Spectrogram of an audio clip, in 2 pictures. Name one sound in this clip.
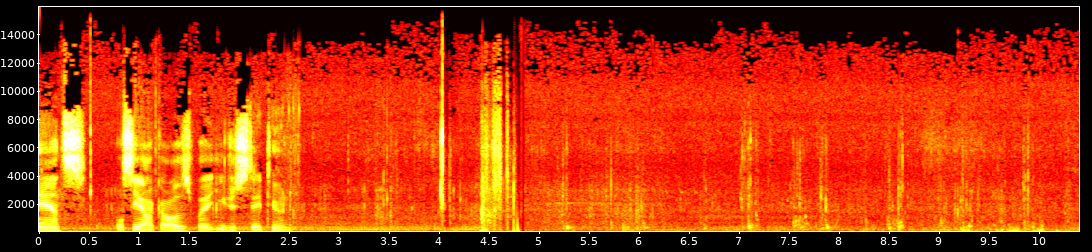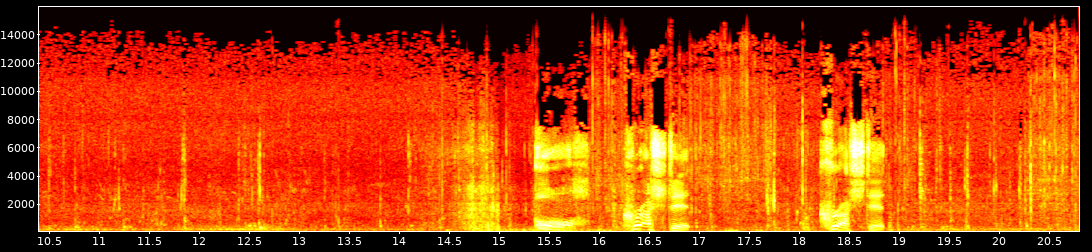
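Water laps gently against a small boat's hull.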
